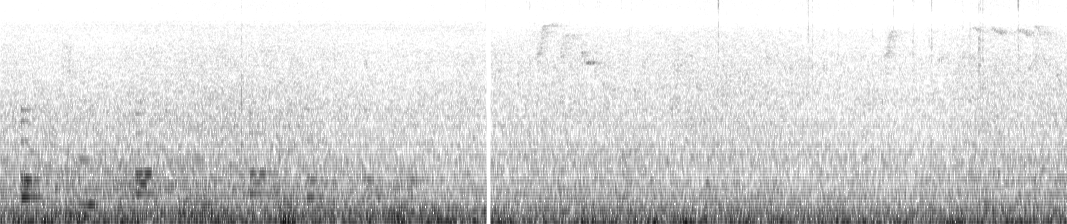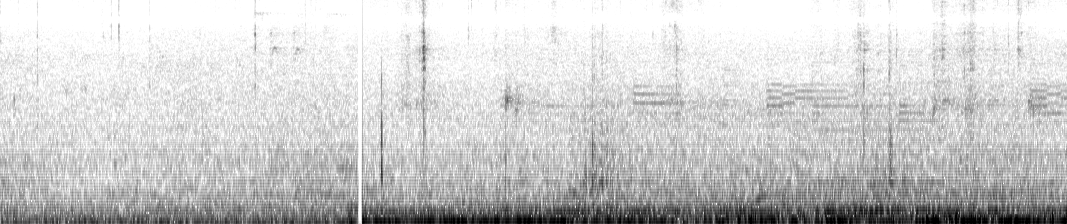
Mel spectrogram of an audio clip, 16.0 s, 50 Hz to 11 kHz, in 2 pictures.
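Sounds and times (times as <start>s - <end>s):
steady low rumble: 0.0s - 16.0s
faint high chirps and ticks: 3.8s - 10.9s.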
